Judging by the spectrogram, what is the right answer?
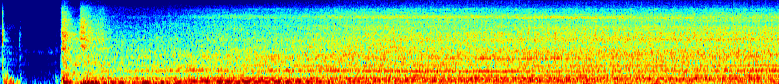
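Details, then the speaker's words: Chevrolet Nova straight-six, cold start the next day after cleaning and refitting the valve cover with a gasket. Engine catches after a short crank and settles into a steady, even idle with no ticking; sounds healthy. "Sounds great. Sounds great. Now I feel better about moving forward."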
